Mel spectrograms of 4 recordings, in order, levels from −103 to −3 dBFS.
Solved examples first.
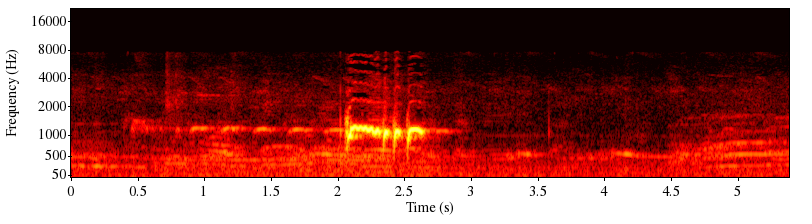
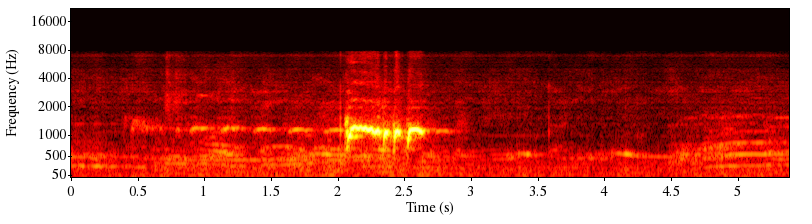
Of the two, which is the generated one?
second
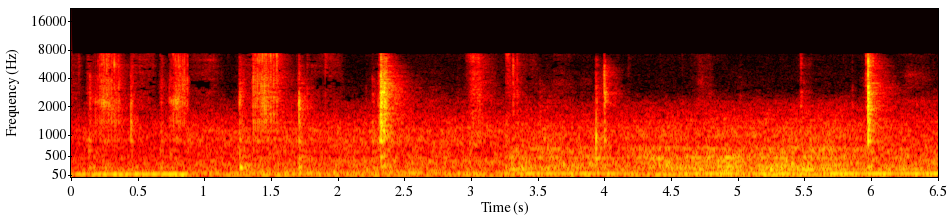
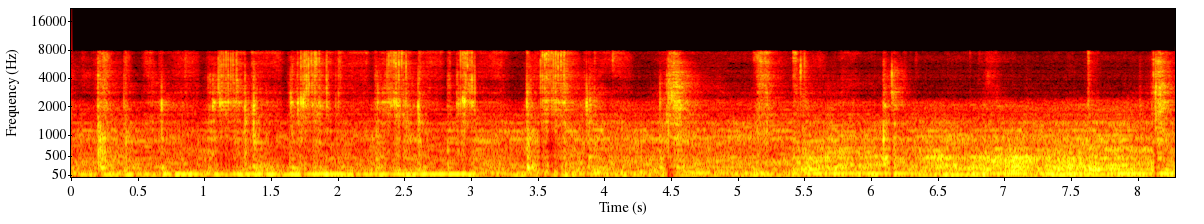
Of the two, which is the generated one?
second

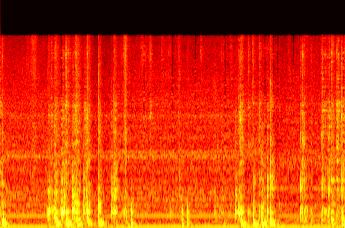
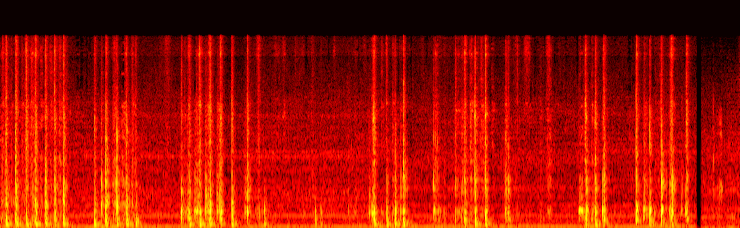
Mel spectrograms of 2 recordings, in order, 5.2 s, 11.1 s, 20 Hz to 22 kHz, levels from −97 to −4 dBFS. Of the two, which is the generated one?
second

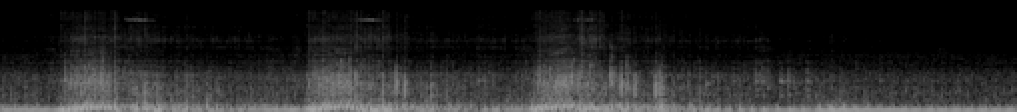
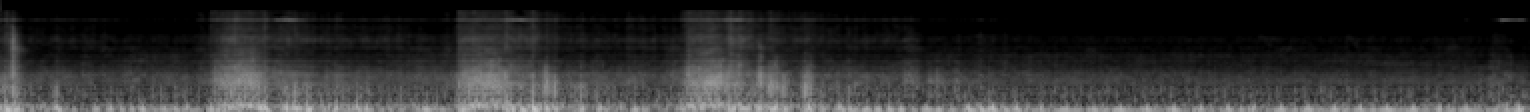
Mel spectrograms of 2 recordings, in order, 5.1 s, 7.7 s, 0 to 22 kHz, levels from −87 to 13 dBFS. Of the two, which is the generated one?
second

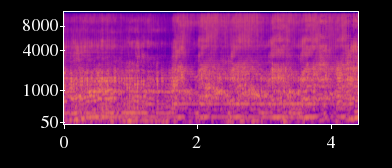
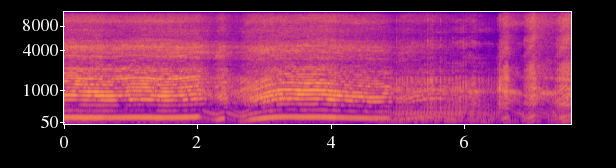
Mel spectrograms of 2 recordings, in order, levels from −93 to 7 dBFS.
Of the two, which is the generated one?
first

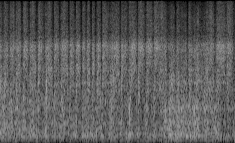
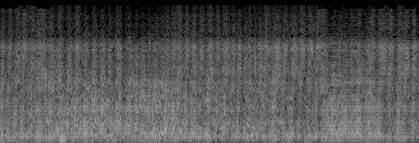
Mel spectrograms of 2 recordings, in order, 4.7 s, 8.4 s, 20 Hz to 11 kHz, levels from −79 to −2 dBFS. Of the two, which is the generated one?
second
